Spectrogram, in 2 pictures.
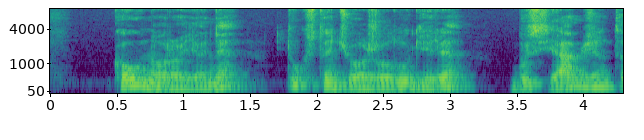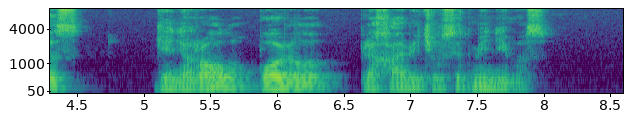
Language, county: Lithuanian, Vilnius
